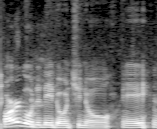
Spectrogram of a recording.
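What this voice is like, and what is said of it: Put-on Minnesotan accent, fairly good. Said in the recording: “your attempt at a Minnesotan accent for your catchphrase ... Not bad ... honestly.”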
